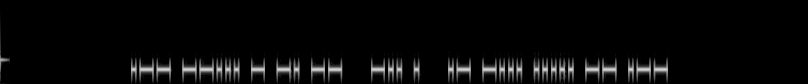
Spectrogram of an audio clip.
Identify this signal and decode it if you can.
Morse code, heard as a keyed tone, about 28 wpm, 690 Hz. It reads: W7TNM DE AB5MW
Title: USA Callsign DE Callsign - 5 Characters - 28wpm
